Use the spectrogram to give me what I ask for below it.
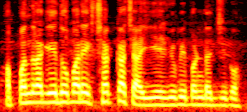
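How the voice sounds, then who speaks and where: High-pitched excited male cricket commentator. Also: fast talker. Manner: repeats stock phrases, announces each ball.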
